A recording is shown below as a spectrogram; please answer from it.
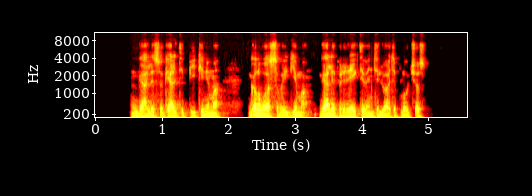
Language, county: Lithuanian, Klaipėda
